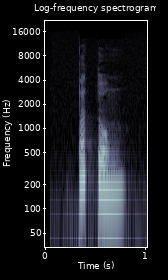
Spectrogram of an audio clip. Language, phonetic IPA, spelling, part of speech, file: Russian, [pɐˈtom], потом, adverb, Ru-потом.ogg
- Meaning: 1. afterwards, afterward, after that 2. then 3. later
